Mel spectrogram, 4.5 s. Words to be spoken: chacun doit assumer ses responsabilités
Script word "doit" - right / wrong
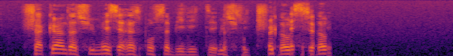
wrong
